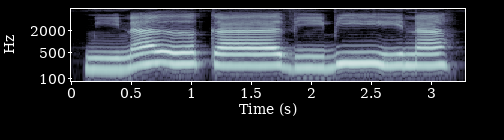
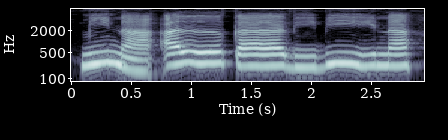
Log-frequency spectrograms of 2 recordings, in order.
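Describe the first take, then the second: First: The 'al' joins straight onto the previous word. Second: A separate 'a' vowel is sounded before the L. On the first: The speaker calls it right. "Alifnya tidak dibaca, langsung ke lam" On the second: The speaker calls it wrong. "bukan dibaca"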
